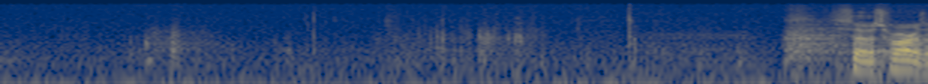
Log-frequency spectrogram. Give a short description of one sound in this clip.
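A man speaks calmly in a quiet room.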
